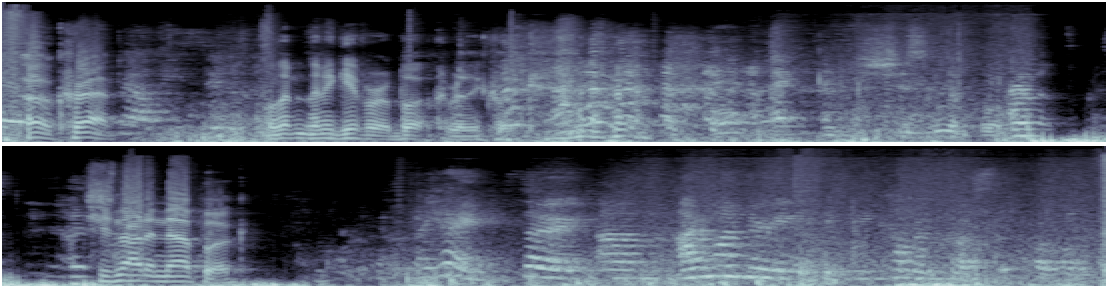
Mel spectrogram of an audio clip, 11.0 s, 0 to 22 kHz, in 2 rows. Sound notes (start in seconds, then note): 2.5 all laugh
